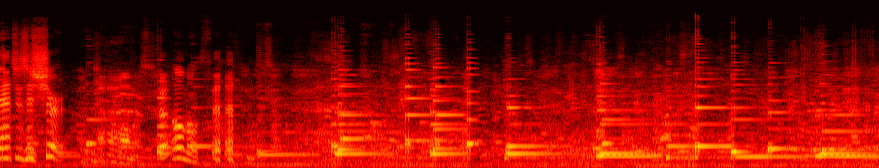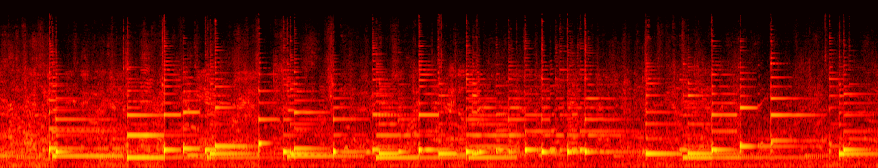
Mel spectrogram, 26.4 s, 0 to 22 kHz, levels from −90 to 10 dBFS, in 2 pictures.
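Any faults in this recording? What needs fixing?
One channel of the stereo path ran 40 ms late before the mix was folded to mono, so from 0.0 to 13.31 s the channel delay (doubling) puts a second, equally loud copy of the sound just behind the first, heard as a thickened slap. Check inter-channel alignment before any mono sum so both sides arrive together.

Between 19.67 and 20.38 s a disc blemish corrupted more data than error correction could rebuild, once per revolution. The player patched the gaps, leaving six CD scratch ticks, each at most a couple of milliseconds, of uneven strength. Rip from a clean disc with a secure, verifying extractor to prevent these.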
